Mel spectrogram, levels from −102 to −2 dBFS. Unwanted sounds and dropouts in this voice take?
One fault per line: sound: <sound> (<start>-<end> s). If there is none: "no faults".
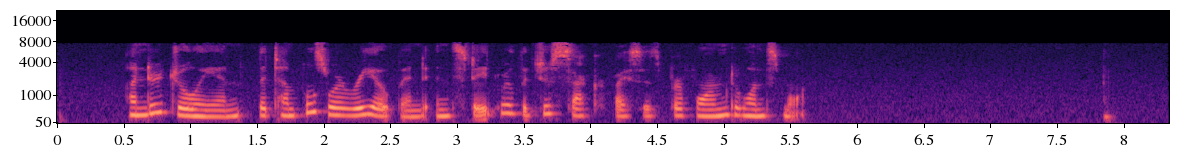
no faults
